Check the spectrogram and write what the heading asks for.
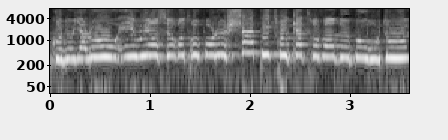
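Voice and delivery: loud, high, hyped-up channel greeting; pumped-up intro yell; hype intro. Real, not acted. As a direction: shout the intro like a show opener.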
